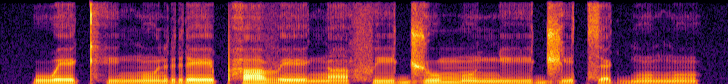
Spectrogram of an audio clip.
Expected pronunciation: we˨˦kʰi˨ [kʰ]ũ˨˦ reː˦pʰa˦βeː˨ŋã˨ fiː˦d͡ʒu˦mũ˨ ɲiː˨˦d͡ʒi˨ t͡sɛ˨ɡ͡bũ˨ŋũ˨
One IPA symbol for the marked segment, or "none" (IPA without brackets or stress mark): ŋ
